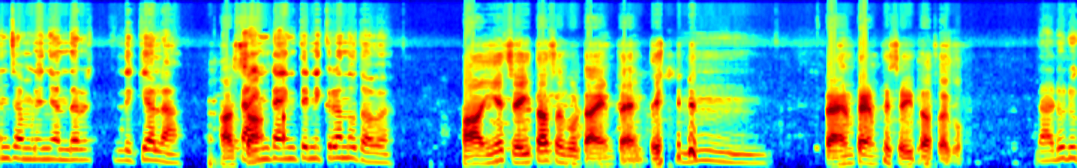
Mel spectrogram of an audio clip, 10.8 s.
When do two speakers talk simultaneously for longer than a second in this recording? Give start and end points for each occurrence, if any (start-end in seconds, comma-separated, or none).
none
